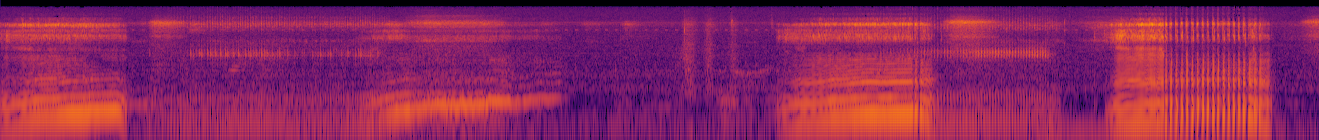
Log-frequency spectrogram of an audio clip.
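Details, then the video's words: Paisley, a sleeping bulldog, snores away while Magoo does the same in the background and Bumbellina rests nearby; long rasping, harmonic-rich snores rise and fall in separate breaths roughly every three to four seconds. "Princess Paisley Periwinkle the bulldog catchin' some ZZZZZ's"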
